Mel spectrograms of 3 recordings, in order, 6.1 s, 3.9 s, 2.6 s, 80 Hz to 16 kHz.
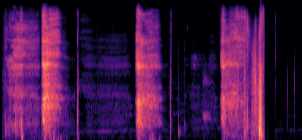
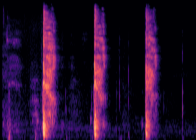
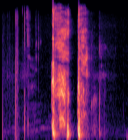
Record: {"exhalation_length": "6.1 s", "exhalation_amplitude": 32767, "exhalation_signal_mean_std_ratio": 0.34, "three_cough_length": "3.9 s", "three_cough_amplitude": 26036, "three_cough_signal_mean_std_ratio": 0.23, "cough_length": "2.6 s", "cough_amplitude": 32768, "cough_signal_mean_std_ratio": 0.28, "survey_phase": "beta (2021-08-13 to 2022-03-07)", "age": "65+", "gender": "Male", "wearing_mask": "No", "symptom_none": true, "smoker_status": "Ex-smoker", "respiratory_condition_asthma": true, "respiratory_condition_other": false, "recruitment_source": "REACT", "submission_delay": "1 day", "covid_test_result": "Negative", "covid_test_method": "RT-qPCR"}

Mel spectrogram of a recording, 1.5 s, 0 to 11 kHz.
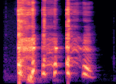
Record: {"three_cough_length": "1.5 s", "three_cough_amplitude": 32768, "three_cough_signal_mean_std_ratio": 0.44, "survey_phase": "beta (2021-08-13 to 2022-03-07)", "age": "18-44", "gender": "Female", "wearing_mask": "No", "symptom_runny_or_blocked_nose": true, "symptom_sore_throat": true, "symptom_onset": "4 days", "smoker_status": "Never smoked", "respiratory_condition_asthma": false, "respiratory_condition_other": false, "recruitment_source": "Test and Trace", "submission_delay": "2 days", "covid_test_result": "Negative", "covid_test_method": "RT-qPCR"}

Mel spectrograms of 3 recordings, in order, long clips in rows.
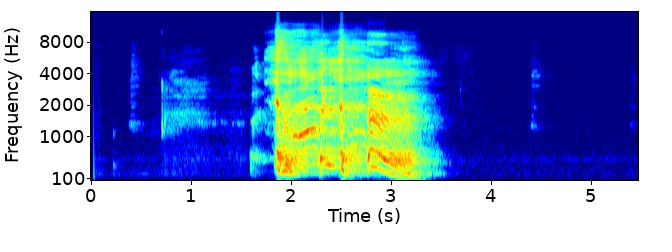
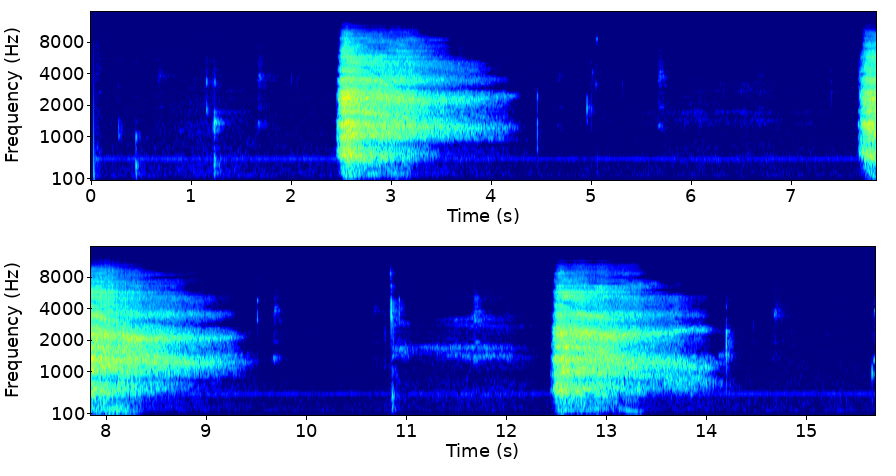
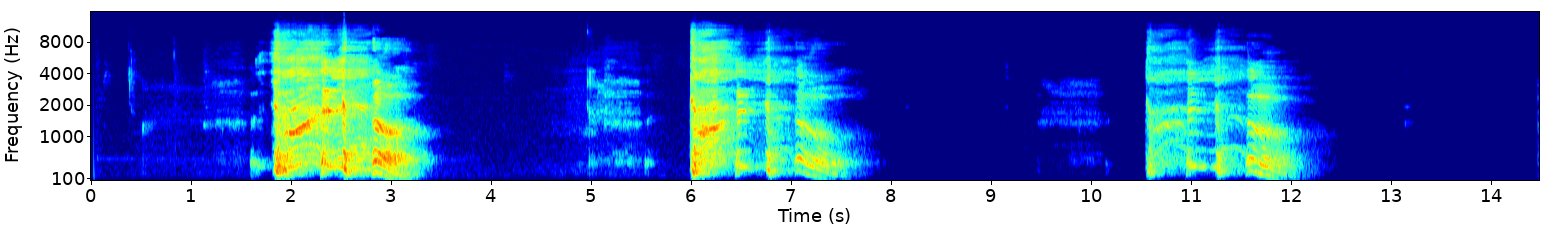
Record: {"cough_length": "5.5 s", "cough_amplitude": 32767, "cough_signal_mean_std_ratio": 0.42, "exhalation_length": "15.7 s", "exhalation_amplitude": 8705, "exhalation_signal_mean_std_ratio": 0.37, "three_cough_length": "14.5 s", "three_cough_amplitude": 31231, "three_cough_signal_mean_std_ratio": 0.35, "survey_phase": "beta (2021-08-13 to 2022-03-07)", "age": "65+", "gender": "Male", "wearing_mask": "No", "symptom_none": true, "smoker_status": "Ex-smoker", "respiratory_condition_asthma": false, "respiratory_condition_other": false, "recruitment_source": "REACT", "submission_delay": "2 days", "covid_test_result": "Negative", "covid_test_method": "RT-qPCR"}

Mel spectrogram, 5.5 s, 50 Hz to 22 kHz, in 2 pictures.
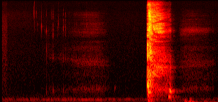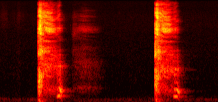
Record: {"three_cough_length": "5.5 s", "three_cough_amplitude": 5032, "three_cough_signal_mean_std_ratio": 0.31, "survey_phase": "beta (2021-08-13 to 2022-03-07)", "age": "18-44", "gender": "Female", "wearing_mask": "No", "symptom_cough_any": true, "symptom_runny_or_blocked_nose": true, "symptom_shortness_of_breath": true, "symptom_sore_throat": true, "symptom_fatigue": true, "symptom_fever_high_temperature": true, "symptom_headache": true, "symptom_change_to_sense_of_smell_or_taste": true, "symptom_other": true, "smoker_status": "Ex-smoker", "respiratory_condition_asthma": false, "respiratory_condition_other": false, "recruitment_source": "Test and Trace", "submission_delay": "2 days", "covid_test_result": "Positive", "covid_test_method": "RT-qPCR", "covid_ct_value": 35.5, "covid_ct_gene": "ORF1ab gene"}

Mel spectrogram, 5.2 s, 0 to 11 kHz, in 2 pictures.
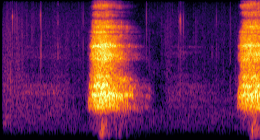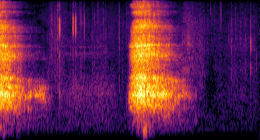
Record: {"exhalation_length": "5.2 s", "exhalation_amplitude": 10060, "exhalation_signal_mean_std_ratio": 0.41, "survey_phase": "alpha (2021-03-01 to 2021-08-12)", "age": "45-64", "gender": "Female", "wearing_mask": "No", "symptom_none": true, "smoker_status": "Never smoked", "respiratory_condition_asthma": false, "respiratory_condition_other": false, "recruitment_source": "REACT", "submission_delay": "2 days", "covid_test_result": "Negative", "covid_test_method": "RT-qPCR"}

